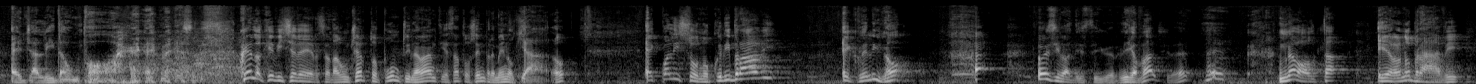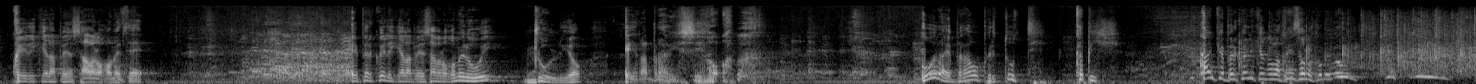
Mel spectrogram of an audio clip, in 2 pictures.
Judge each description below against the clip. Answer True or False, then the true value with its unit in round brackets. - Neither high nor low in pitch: True (170 Hz)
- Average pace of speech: True (150 wpm)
